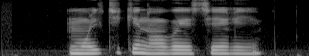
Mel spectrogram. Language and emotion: Russian, neutral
